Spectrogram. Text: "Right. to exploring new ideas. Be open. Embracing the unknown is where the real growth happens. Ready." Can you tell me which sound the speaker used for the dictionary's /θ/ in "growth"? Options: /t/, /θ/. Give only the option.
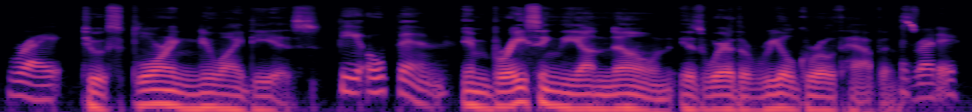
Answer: /θ/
